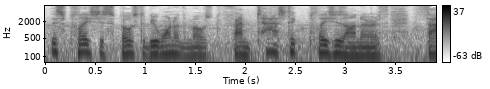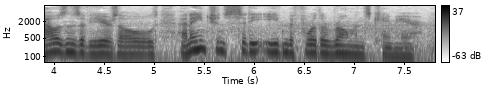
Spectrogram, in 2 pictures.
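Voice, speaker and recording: A man's voice: medium pitch, moderate pace, hardly any pauses, natural voice. Listless, subdued man played by an actor. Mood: numb, wistful. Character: listless, numb, introspective married man. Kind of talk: radio drama acting. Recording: faint noisy ambience behind dialogue.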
